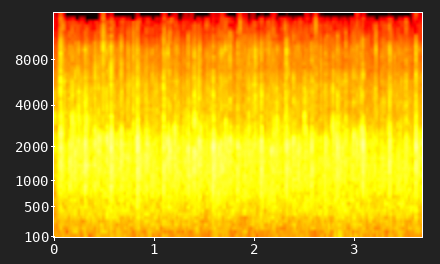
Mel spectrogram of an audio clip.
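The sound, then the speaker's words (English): Audience applause in a church service, for the readers, the organist and others involved: a steady wash of many hands clapping at once, dense and fairly loud, sustained without pause throughout, with no voices heard over it. “Okay, we're not going to clap everyone individually now, otherwise you're going to be here a long time.”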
